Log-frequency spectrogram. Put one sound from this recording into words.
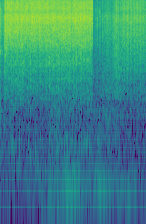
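Fingers rub and scrape against a metal helmet.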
